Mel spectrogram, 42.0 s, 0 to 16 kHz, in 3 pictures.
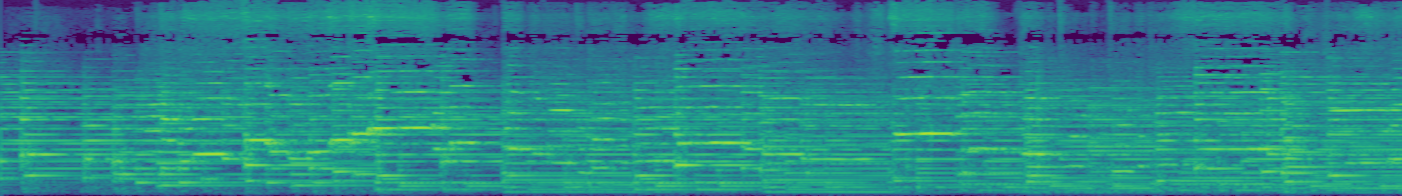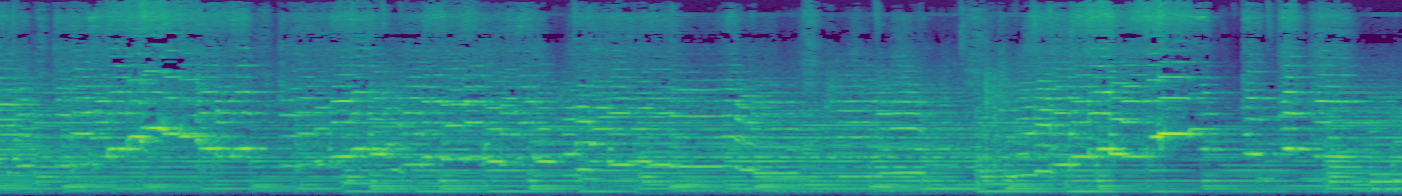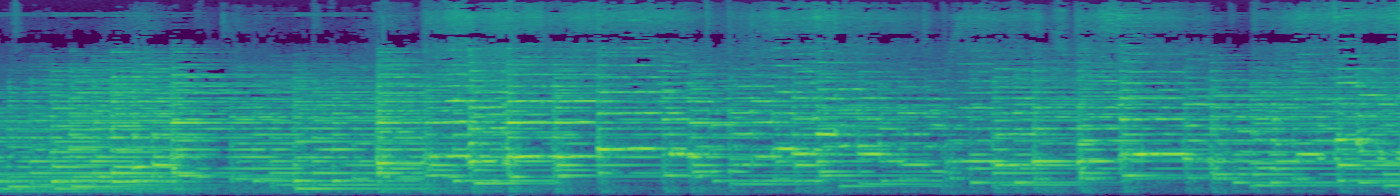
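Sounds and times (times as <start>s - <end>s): piano accompaniment: 0.0s - 42.0s
flute melody: 0.1s - 42.0s.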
